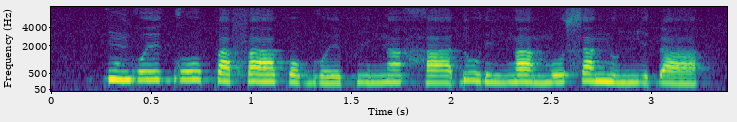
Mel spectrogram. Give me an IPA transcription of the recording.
kʷ ɛ̃˦ ɡʷ eː˦ ɡ oː˦ p a˦ f aː˦ p ɔ˨ ɡʷ eː˨ p i˨ n ã˧ h aː˨ ɗ u˦˨ ɾ i˨ ŋ a˦˨ m o˨˦ s a˦ n u˨ ɲ i˨ ɗ a˨

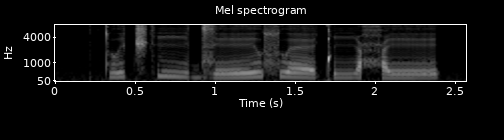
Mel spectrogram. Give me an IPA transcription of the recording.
tʷ ɪ t͡ʃʼ iː d͡z eː sʷ ɛː ǃ iː ħ eː

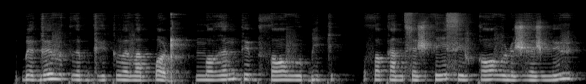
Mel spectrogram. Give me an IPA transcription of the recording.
ɓ ø ɡ ø v ø k ð ø b ɡʱ y k β œ v a b ɓ ɔ ɖ | n̪ ɔ ɣ ə n k y b θ ɔ v u ɓ i k | θ ɔ k a n s ø ʒ θ i s i v k ɔ v u ɳ y ʒ ɣ ø ʒ n̪ y v

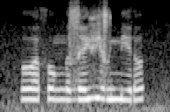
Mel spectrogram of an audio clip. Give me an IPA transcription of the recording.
ɤ ɐ̯ θ o ŋ ə z e vʲ ɔ z mʲ e ɾ ə

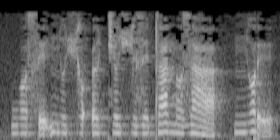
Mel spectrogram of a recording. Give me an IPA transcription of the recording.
w ɔ s ḛ ɲ ɔ ç ɔ ʔ œ c ə ç ɨ z e t a n ɔ z a | ɲ ɔ ɾ ḛ

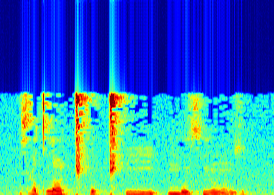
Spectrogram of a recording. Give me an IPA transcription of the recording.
ɣ i tˤ l i ǁʰ o ǁʰ ĩ | m o sʲ õ z

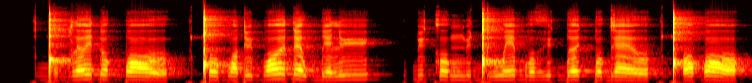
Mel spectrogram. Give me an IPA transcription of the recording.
ɡ͡ǃ ə b l ə ɪ̯ ɗ o ɡ͡b ɔ ʊ̯ | ǃ o b ɔ ɗ y b ɔ ə̯ ɗ ɛ w ɡ͡b e l y | ɓ y k o ŋ͡m y ɡ͡ǃ i w e b o ɦ y ɡ͡b ə ɪ̯ k͡p o ɡ ɛ ʊ̯ | ǃʼ ɔ ɓ ɔ

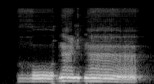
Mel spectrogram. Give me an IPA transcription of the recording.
ɦ o ɗ ã ɳ ɡ ã

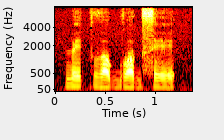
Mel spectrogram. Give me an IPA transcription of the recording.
ɳ e k ð ʌ ɡʷ ʌ ɡ s e

